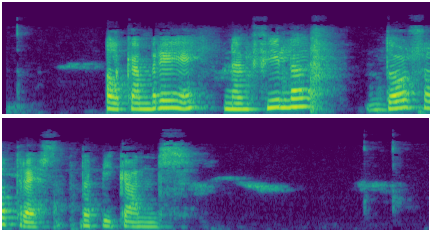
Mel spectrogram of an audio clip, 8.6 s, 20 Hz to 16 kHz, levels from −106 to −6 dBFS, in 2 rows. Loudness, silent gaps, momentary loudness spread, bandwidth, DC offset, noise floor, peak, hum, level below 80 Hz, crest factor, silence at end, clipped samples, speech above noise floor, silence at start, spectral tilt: -23 LUFS; none; 15 LU; 7.4 kHz; under 0.1%; -83 dBFS; -4 dBFS; none; -66 dBFS; 20 dB; 1.65 s; under 0.1%; 60 dB; 1.05 s; -5.5 dB/octave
